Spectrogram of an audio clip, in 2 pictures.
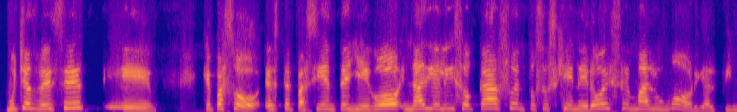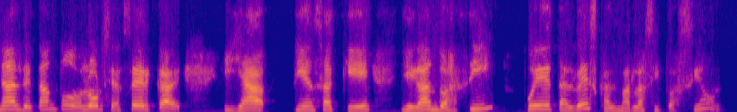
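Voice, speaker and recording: A woman with a Peruvian Spanish accent teaches a nursing class, asking the students questions and praising their answers. Her voice sits high. The sound is dull and dry, as if from a plain close microphone. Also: no echo. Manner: acts out patients and staff in quick put-on voices; asks the class questions and affirms their comments. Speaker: nursing instructor. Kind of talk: online class lecture.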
